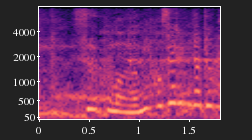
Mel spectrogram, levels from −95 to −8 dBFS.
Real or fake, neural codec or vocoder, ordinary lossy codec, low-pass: fake; codec, 16 kHz, 2 kbps, FreqCodec, larger model; none; none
